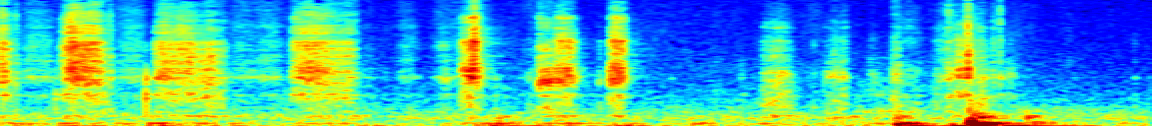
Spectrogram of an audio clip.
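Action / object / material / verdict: scrape / cardboard tube / cardboard / none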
